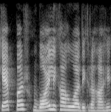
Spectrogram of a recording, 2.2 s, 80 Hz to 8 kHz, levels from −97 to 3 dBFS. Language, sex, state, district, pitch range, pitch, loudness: Hindi, female, Uttar Pradesh, Muzaffarnagar, 225-280 Hz, 245 Hz, -16 LUFS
